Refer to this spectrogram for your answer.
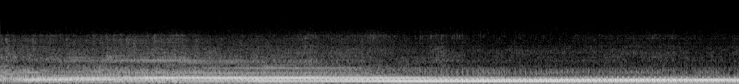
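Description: A propeller plane's engine roars loudly and steadily at full power, its deep droning hum swelling slightly as it revs up for takeoff, leaving the ground after about 200 yards, with no voices over it.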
